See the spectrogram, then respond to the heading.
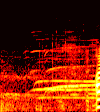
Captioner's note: audience cheers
